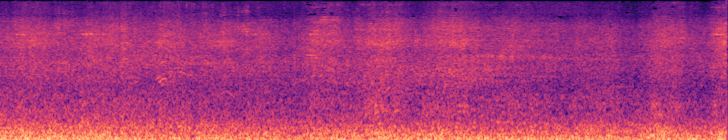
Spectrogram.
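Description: Empty BOBRYN open hopper wagons of a freight train rolling past, a steady rumble with faint repeated rattles of wheels and bodies. Wind noise on the microphone runs through it. A low hum fades out about two seconds in.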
